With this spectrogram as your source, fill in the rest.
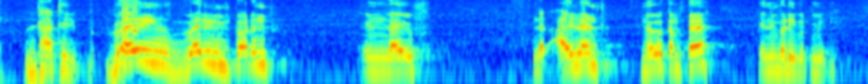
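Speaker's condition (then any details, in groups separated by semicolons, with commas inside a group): Cerebral palsy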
